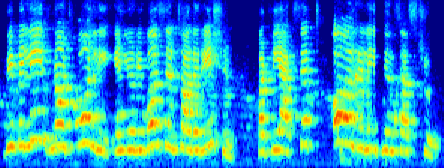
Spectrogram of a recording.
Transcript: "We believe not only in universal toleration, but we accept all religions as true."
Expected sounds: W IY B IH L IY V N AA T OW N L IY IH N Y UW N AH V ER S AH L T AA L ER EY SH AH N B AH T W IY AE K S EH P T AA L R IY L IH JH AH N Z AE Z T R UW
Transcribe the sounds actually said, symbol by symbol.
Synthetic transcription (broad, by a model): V IY B IH L IY V N AA T OW N L IY IH N Y UW N AH V ER S AH L T AA L ER EY SH AH N B AH T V IY AE K S EH P T AA L R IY L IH JH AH N S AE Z T R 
